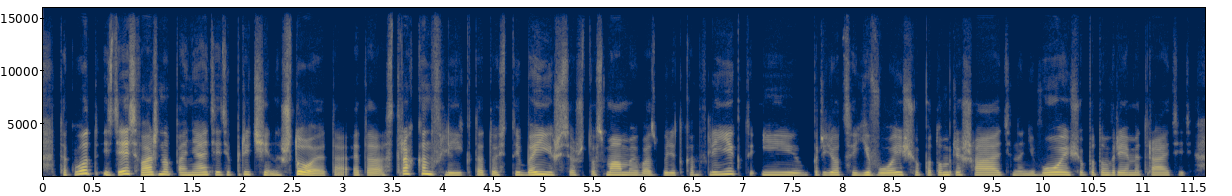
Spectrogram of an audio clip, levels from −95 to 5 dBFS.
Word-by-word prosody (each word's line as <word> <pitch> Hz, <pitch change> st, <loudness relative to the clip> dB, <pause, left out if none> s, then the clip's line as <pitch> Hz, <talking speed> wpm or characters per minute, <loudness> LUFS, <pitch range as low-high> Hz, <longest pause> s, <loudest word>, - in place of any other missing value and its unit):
Так 200 Hz, +1 st, -8 dB
вот 295 Hz, +6 st, +5 dB
здесь 240 Hz, +7 st, +4 dB
важно 220 Hz, +3 st, +4 dB
понять 195 Hz, +3 st, -1 dB
эти 210 Hz, -1 st, -3 dB
причины. 205 Hz, -3 st, -4 dB
Что 215 Hz, +2 st, +7 dB
это? 150 Hz, -1 st, -3 dB
Это 180 Hz, -1 st, -3 dB
страх 280 Hz, -2 st, +2 dB
конфликта, 185 Hz, -10 st, +1 dB
то -, -, -6 dB
есть -, -, -6 dB
ты 205 Hz, -, -2 dB
боишься, 205 Hz, +1 st, +3 dB
что 170 Hz, -, -10 dB
с -, -, -7 dB
мамой 195 Hz, -2 st, +2 dB
у -, -, -8 dB
вас 175 Hz, -1 st, -4 dB
будет 185 Hz, -1 st, -4 dB
конфликт 215 Hz, +7 st, -3 dB, 0.2 s
и 195 Hz, -2 st, -1 dB
придется 195 Hz, -1 st, -3 dB
его 180 Hz, +1 st, 0 dB
ещё 200 Hz, 0 st, 0 dB
потом 195 Hz, +1 st, -3 dB
решать, 195 Hz, -1 st, -2 dB
на 165 Hz, -1 st, -8 dB
него 195 Hz, +6 st, +1 dB
ещё 195 Hz, -1 st, -2 dB
потом 190 Hz, 0 st, -5 dB
время 185 Hz, -1 st, -3 dB
тратить. 180 Hz, 0 st, -7 dB
195 Hz, 180 wpm, -21 LUFS, 185-210 Hz, 0.2 s, Что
